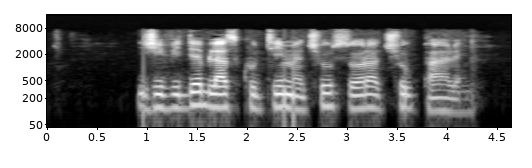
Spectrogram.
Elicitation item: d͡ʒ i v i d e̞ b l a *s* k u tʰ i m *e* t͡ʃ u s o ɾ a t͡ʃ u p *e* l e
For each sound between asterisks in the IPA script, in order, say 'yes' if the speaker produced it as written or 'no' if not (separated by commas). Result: yes, yes, no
